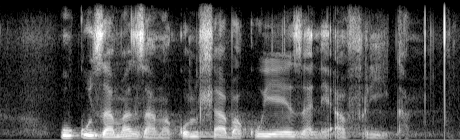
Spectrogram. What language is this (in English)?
South Ndebele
